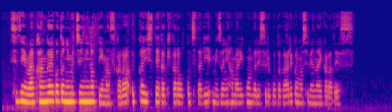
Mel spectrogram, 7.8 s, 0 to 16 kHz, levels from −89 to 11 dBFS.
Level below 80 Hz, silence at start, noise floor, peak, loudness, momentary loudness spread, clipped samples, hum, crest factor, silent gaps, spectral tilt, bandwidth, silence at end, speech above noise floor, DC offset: -54 dBFS; 0.2 s; -66 dBFS; 0 dBFS; -13 LUFS; 19 LU; under 0.1%; none; 14 dB; none; -4.5 dB/octave; 11.5 kHz; 0.85 s; 52 dB; under 0.1%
